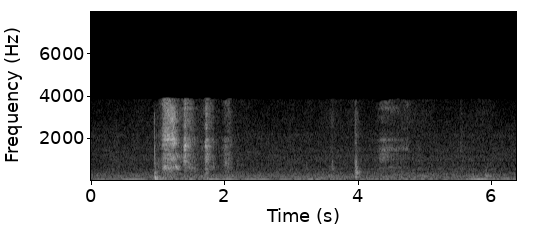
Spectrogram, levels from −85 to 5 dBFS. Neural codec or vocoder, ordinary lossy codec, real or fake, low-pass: none; AAC, 16 kbps; real; 7.2 kHz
